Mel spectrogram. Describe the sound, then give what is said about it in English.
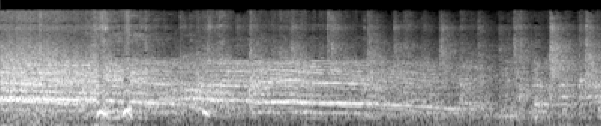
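A crowd cheers and screams in a loud roar of many voices that slowly eases over a few seconds. “I'm not quite sure that was something to cheer about. Oh, right, that's why they screamed.”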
